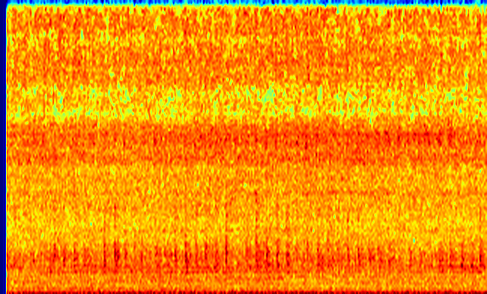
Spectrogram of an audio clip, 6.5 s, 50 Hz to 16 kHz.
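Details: 1999 Jeep XJ petrol engine idling, before piston swap: steady hollow knock about four a second; piston slap.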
